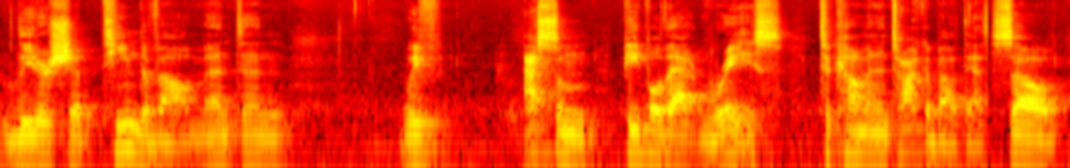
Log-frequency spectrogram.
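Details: Adult male speaker; normal voice.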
